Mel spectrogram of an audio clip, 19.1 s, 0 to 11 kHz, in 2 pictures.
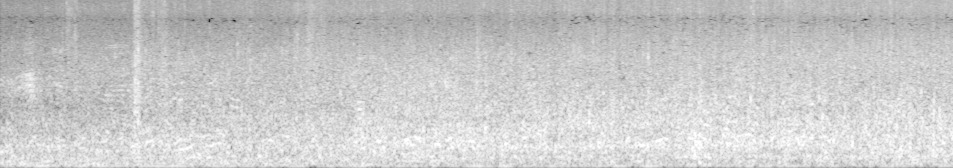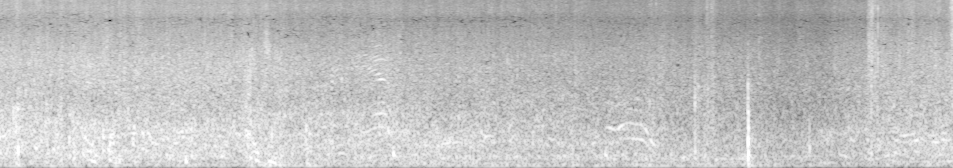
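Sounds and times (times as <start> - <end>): mountain stream running: 0.0 - 19.0
faint talk: 11.9 - 16.3.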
